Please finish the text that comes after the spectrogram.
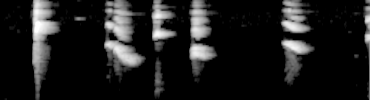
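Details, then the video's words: Caged green-winged saltator with its female in the same enclosure, picharro song: a sharp tick followed by evenly spaced whistled notes, a couple gliding downward, all rich in overtones. "Trinca Ferro com sua fêmea!! Picharro"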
